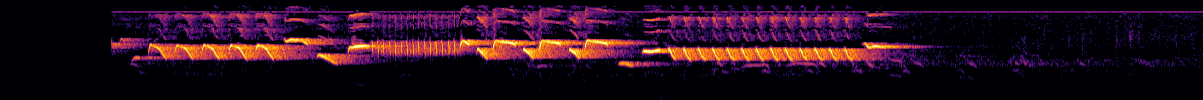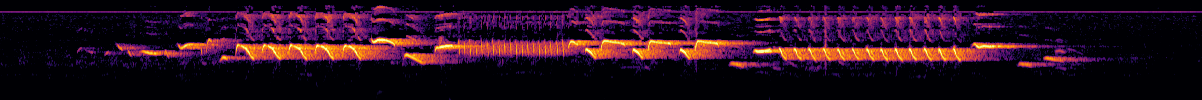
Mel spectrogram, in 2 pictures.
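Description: Eurasian wren singing two long songs, each about eight seconds, of fast, loud trills and rattles, with a short pause between them.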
